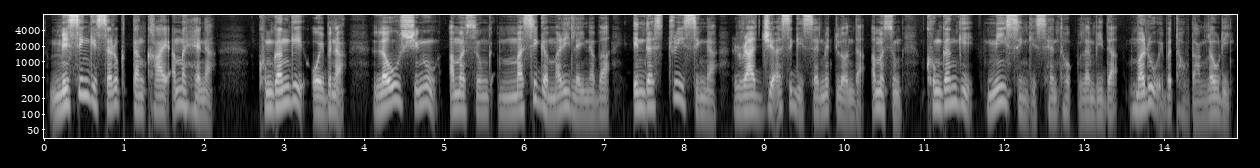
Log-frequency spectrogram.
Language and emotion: Manipuri, neutral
